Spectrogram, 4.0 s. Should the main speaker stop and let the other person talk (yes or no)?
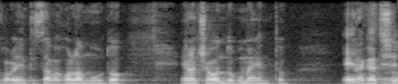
no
